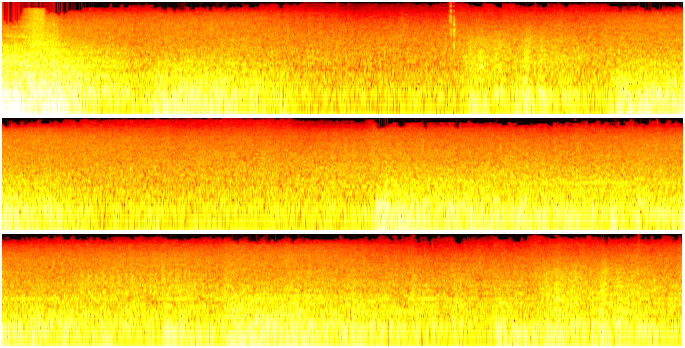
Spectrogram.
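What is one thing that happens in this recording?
Rain falls steadily over a stormy sea.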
